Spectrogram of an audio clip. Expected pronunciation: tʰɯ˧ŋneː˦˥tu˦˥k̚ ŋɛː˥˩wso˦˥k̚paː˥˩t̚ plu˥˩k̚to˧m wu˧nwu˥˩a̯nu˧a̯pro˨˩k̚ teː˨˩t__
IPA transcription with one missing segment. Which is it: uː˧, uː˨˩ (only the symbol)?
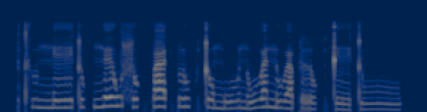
uː˧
